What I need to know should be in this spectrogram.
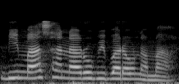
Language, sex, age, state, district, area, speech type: Bodo, female, 18-30, Assam, Kokrajhar, rural, read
